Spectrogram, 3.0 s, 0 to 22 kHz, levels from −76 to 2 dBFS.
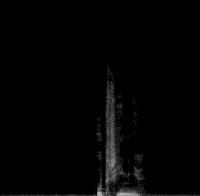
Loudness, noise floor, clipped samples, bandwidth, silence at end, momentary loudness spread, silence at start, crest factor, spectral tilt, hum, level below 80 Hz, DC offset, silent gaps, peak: -30 LUFS; -63 dBFS; under 0.1%; 15 kHz; 0.9 s; 7 LU; 1.45 s; 20 dB; -5.5 dB/octave; none; -64 dBFS; under 0.1%; none; -14 dBFS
